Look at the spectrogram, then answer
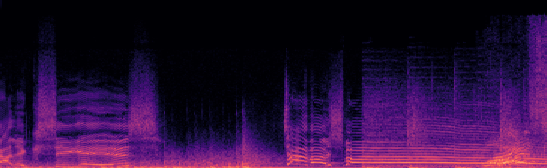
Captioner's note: audience cheers, applauds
